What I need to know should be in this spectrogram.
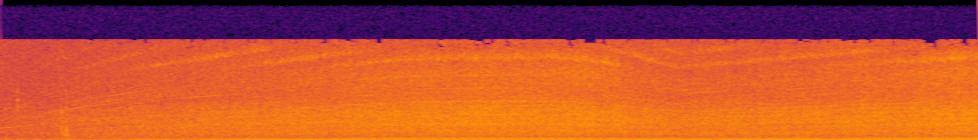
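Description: A diesel city bus engine accelerates, with a deep rising drone.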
